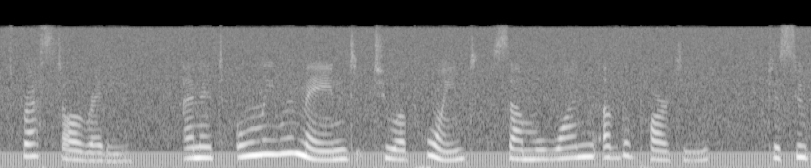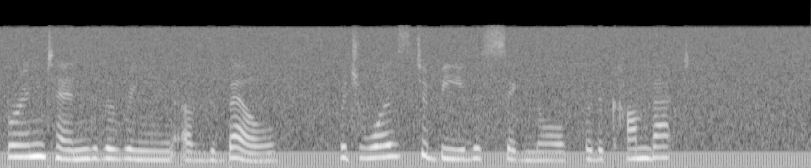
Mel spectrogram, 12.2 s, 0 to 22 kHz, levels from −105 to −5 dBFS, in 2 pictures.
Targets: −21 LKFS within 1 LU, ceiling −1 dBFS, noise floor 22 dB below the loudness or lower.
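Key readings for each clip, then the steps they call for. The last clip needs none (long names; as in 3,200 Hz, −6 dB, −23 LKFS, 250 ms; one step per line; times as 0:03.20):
mains hum 50 Hz; hum harmonics up to 350 Hz; level of the hum −28 dBFS; background noise floor −29 dBFS; target noise floor −41 dBFS; integrated loudness −18.5 LKFS; sample peak −2.5 dBFS; target loudness −21.0 LKFS
→ hum removal 50 Hz, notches 7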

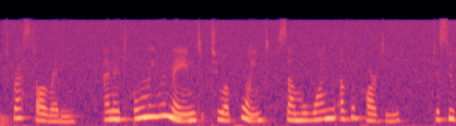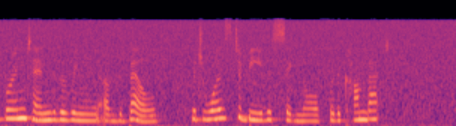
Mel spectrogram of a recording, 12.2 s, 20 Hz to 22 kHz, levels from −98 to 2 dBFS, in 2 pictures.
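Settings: mains hum none found; background noise floor −33 dBFS; target noise floor −41 dBFS
→ broadband denoise 8 dB, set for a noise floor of −33 dBFS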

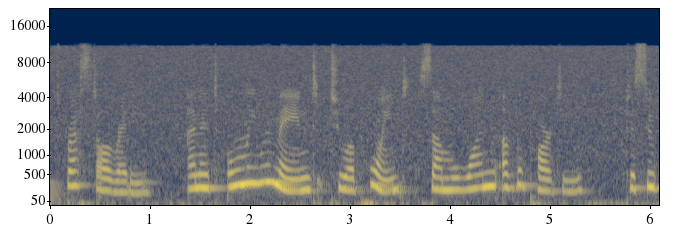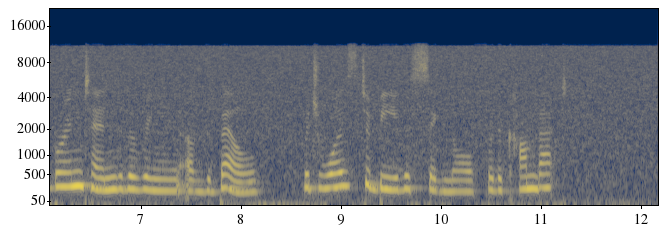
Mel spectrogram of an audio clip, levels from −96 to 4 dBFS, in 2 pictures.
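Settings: background noise floor −38 dBFS; target noise floor −41 dBFS
→ broadband denoise 6 dB, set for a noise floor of −38 dBFS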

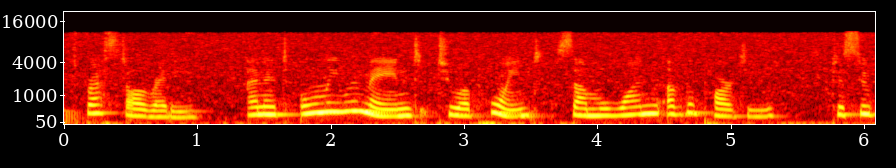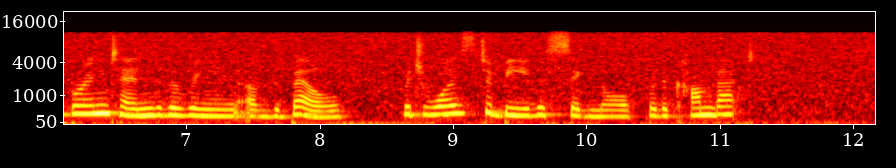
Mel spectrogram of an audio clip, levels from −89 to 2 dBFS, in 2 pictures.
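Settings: background noise floor −42 dBFS; integrated loudness −18.5 LKFS; sample peak −1.5 dBFS; target loudness −21.0 LKFS
→ level −2.5 dB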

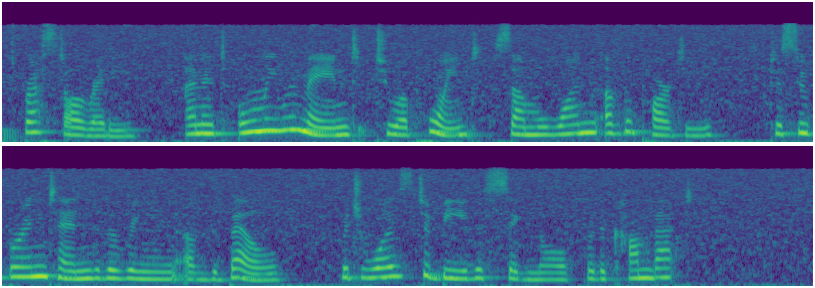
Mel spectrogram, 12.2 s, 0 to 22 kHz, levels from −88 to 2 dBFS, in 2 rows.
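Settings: integrated loudness −21.0 LKFS; sample peak −4.0 dBFS; background noise floor −45 dBFS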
